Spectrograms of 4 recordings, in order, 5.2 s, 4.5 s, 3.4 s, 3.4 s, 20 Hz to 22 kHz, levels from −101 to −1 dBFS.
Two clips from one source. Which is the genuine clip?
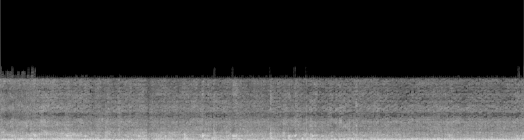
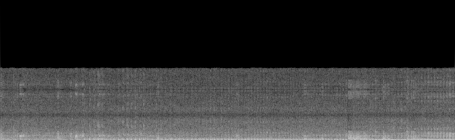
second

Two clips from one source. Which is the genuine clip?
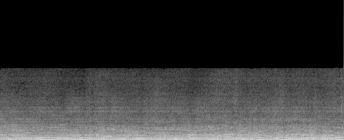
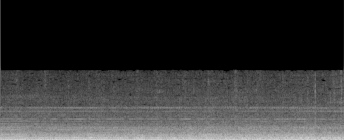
second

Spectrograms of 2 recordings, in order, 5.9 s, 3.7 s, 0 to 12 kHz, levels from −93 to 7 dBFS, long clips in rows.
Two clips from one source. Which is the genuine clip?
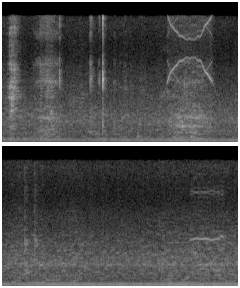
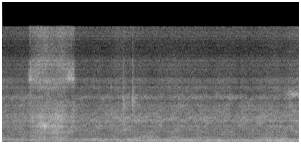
first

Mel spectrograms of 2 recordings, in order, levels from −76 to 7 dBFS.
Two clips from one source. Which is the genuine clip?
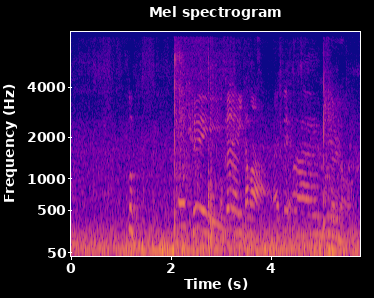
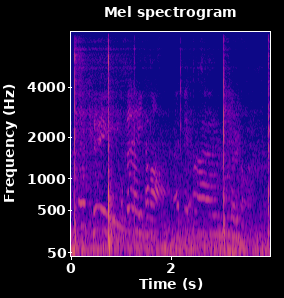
first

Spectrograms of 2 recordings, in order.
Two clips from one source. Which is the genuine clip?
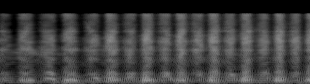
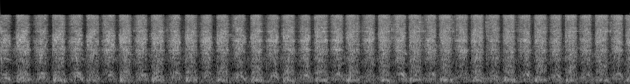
second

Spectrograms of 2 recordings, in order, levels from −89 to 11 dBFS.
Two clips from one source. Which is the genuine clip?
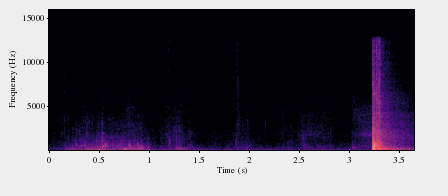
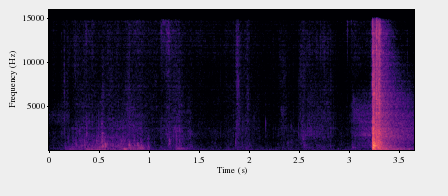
first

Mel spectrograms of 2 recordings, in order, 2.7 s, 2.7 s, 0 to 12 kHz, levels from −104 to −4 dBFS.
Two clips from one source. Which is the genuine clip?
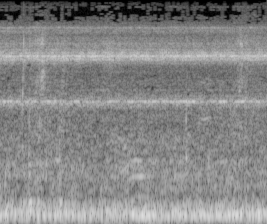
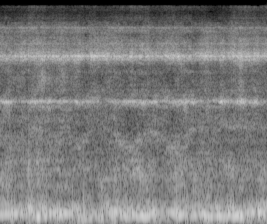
first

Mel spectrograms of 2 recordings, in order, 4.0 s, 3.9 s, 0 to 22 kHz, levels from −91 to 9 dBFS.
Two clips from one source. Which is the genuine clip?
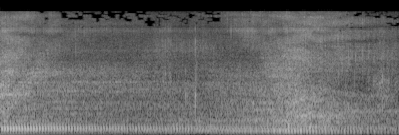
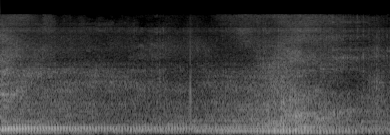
first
